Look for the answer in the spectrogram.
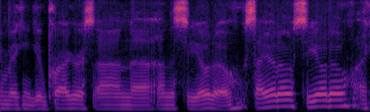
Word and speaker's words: Scioto: It's Scioto. – Scioto.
